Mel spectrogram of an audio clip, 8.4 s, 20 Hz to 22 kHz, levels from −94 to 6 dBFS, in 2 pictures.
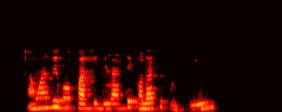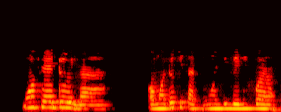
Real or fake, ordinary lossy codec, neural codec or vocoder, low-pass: real; AAC, 32 kbps; none; 3.6 kHz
